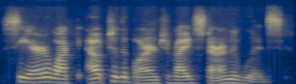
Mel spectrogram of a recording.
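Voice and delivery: ordinary delivery, nothing marked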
